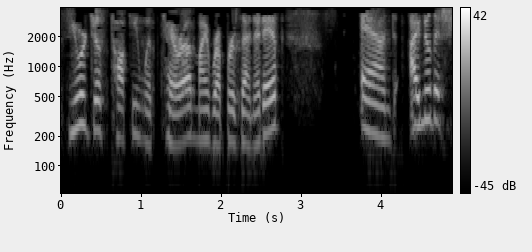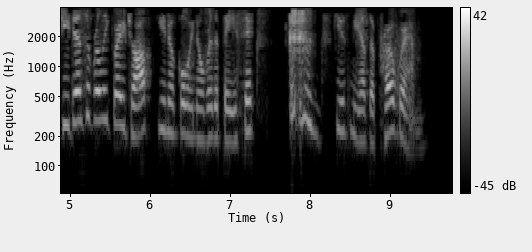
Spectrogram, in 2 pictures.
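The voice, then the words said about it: Hoarse, fading voice. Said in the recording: “I'm losing my voice over here.”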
